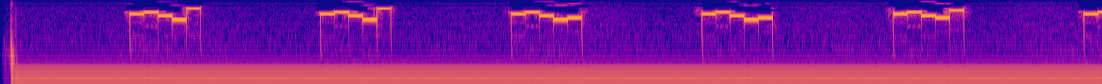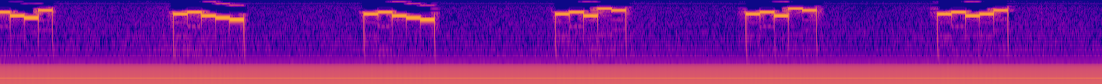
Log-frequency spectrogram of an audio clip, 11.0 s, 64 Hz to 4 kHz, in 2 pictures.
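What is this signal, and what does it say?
Five-tone selective call (ZVEI), heard as quick runs of five tones, tones of about 70 ms. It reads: 89755 89755 89756 89756 89760 89760 89765 89765 89770 89770 89780
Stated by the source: ZVEI five-tone selective call received on SDR.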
